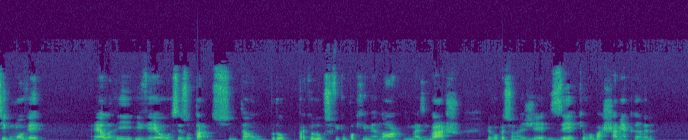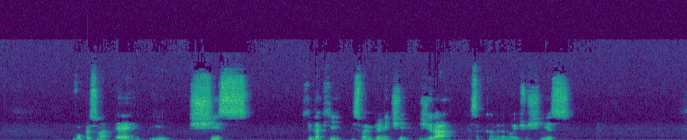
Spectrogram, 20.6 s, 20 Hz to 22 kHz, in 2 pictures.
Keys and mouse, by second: 8.0 g, 12.8 r.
